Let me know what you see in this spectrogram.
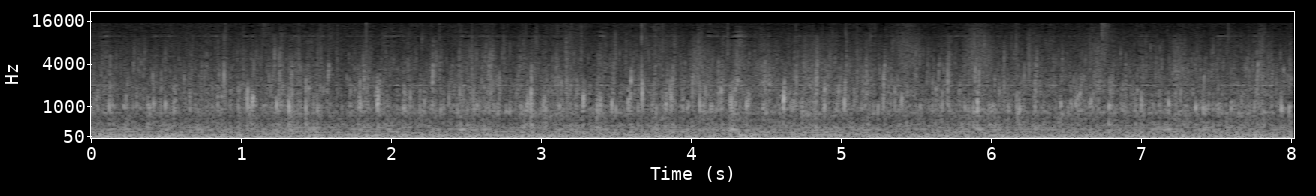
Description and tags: boiling.water
a jug with boiling water / un cacharro con agua hirviendo
andalucia, south-spain, field-recording, nature, house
